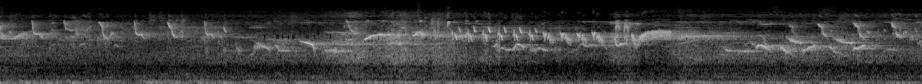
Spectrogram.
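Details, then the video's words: Several birds singing at morning, with rapid series of sharp descending chirps, a fast trilled phrase in the middle and scattered whistles throughout, a steady low hum beneath. "Morning sounds of birds"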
